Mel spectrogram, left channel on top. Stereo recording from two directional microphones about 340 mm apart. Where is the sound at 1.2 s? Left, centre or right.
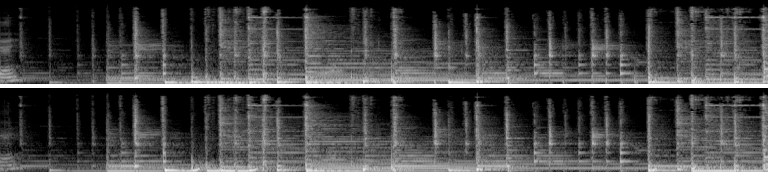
Centre.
